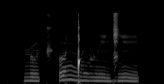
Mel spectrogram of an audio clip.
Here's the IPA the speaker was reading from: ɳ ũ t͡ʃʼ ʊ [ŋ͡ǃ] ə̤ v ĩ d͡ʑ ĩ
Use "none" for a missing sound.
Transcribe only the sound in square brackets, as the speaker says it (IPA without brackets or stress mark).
ŋ͡ǃ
